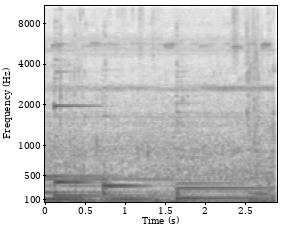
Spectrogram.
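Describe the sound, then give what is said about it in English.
Quiet sipping and swallowing of water, soft wet gulps over a steady low electrical hum, with no one speaking. “Excuse me, guys, I'm drinking a little water.”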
